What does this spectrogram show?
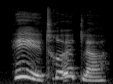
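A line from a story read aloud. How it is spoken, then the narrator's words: Calling out. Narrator (German): rief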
